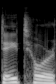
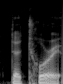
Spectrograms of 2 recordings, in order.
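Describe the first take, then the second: First: The name is said in an Americanized way. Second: The name is said in a foreign, non-American way. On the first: "sounds cooler as an American. It's just more Americanized" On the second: "Dator pronounced dat datore"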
